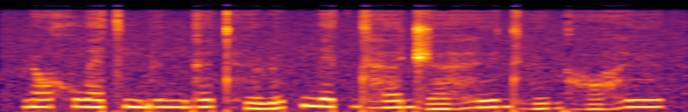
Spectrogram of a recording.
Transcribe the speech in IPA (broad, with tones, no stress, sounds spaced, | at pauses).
ɳ ɔ˧˥ x w ɛ˧ t͡s m b ʉ˧ ŋ ɡ ø˧˥ t̪ʰ ʉ˩ ɳ ʉ˧˥ p n e˥ t dʱ œ˧˥ d͡ʒ œ˩ ɦ ʉ˧˥ dʱ ʉ˩˧ ɡʱ ɔ˩ ɦ ʉ˥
